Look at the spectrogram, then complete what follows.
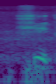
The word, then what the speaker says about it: chic: Chic, this is pronounced chic, it's not C, it's pronounced S.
